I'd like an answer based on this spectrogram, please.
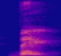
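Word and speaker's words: build: एंड बिल्ड. This is a verb. बिल्ड. बिल्डिंग. बिल्ड. U is silent.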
